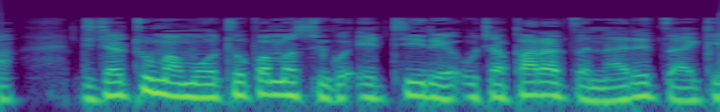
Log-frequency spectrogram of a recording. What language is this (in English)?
Shona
